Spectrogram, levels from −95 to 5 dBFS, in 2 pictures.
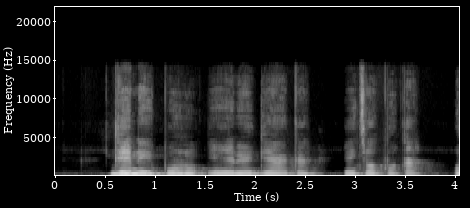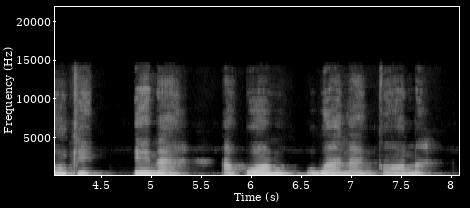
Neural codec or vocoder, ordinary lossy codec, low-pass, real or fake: codec, 44.1 kHz, 3.4 kbps, Pupu-Codec; none; 14.4 kHz; fake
